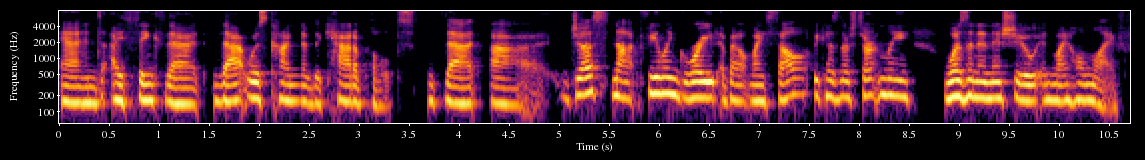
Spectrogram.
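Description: An unremarkable speaking voice with an American accent moves at a fairly slow pace with ordinary pitch variation against a quiet background. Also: woman, fairly low pitch for a woman. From Long Island, New York. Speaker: author and speaker on addiction recovery. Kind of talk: interview, personal testimony.

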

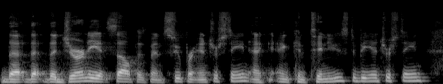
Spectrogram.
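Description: Against a quiet background, a man with an American accent speaks in a dark, mellow tone with ordinary pitch variation. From Michigan, Flint. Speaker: leadership coach and improv comedian. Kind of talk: interview.

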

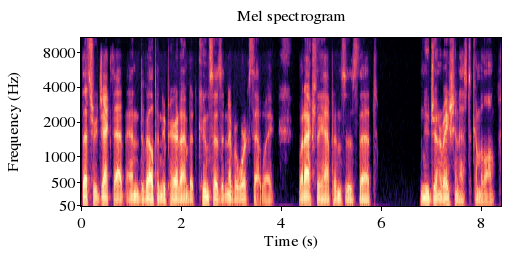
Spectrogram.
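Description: Against a quiet background, a man with a very deep, low pitch talks at a fairly quick pace with ordinary pitch variation in a dry, close sound with no echo. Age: 50s. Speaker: writer and think-tank founder. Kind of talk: interview conversation. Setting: radio show.

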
